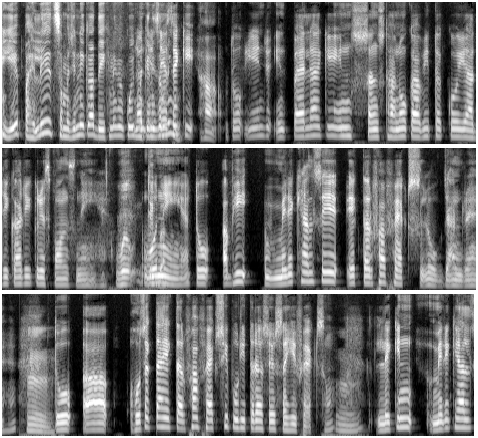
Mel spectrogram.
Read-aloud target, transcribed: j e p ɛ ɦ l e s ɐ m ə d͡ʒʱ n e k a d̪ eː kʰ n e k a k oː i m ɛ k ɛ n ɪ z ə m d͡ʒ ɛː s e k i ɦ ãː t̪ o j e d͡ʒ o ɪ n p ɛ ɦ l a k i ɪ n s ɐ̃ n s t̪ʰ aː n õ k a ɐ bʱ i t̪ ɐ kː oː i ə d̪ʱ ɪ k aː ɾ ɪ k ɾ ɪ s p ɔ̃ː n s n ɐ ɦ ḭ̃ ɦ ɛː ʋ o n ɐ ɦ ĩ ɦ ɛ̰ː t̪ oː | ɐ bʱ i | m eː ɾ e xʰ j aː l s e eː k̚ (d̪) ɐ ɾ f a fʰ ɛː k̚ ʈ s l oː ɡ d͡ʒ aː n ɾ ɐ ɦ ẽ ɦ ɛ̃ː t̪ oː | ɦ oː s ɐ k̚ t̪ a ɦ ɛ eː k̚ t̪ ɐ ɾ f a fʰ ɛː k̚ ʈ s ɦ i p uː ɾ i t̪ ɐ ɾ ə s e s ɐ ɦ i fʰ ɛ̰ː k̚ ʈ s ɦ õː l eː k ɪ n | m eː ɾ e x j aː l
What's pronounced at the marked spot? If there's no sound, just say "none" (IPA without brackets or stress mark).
t̪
